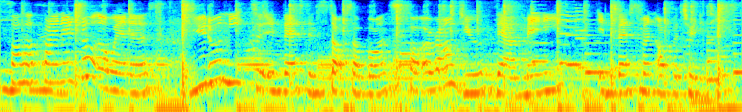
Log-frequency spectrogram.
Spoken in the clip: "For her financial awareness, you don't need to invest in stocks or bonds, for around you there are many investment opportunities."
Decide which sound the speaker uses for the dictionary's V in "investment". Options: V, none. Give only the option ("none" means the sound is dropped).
V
